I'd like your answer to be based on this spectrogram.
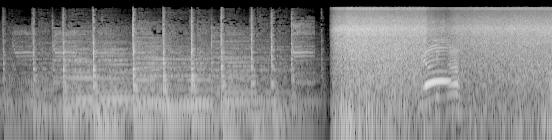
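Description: A river rushes beneath a long footbridge in Nepal's Manang-Mustang mountains, a loud, steady broadband roar of water filling the second half, following a stretch of music.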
